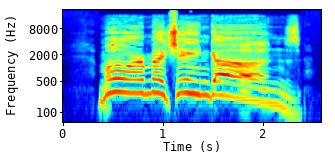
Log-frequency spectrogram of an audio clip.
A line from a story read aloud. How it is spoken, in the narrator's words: Bill yelled to Tom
